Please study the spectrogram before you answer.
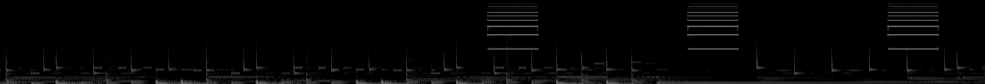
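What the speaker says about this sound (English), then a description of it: "your device will alert you audibly and visually when the temperature of your environment exceeds the high alarm" A Traceable Excursion-Trac data logging thermometer alarm gives three short bursts of rapid electronic beeping, evenly spaced over a backing of rhythmic music.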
